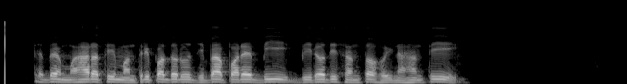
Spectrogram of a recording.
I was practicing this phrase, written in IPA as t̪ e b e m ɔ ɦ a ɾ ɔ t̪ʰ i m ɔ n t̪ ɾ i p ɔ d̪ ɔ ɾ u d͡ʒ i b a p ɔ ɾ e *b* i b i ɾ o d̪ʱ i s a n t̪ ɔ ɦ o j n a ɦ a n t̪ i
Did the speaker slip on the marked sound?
no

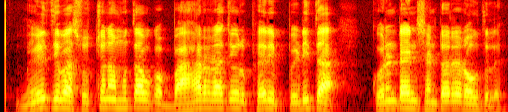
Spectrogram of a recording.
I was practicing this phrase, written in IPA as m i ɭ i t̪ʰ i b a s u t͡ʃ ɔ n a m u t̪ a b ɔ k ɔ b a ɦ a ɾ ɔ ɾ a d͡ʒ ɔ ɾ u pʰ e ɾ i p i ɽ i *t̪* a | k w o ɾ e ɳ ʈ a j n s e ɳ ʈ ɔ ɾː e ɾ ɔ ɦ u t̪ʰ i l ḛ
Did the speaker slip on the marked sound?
no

